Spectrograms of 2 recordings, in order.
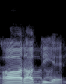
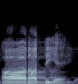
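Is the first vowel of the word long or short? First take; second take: long; long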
